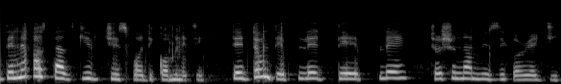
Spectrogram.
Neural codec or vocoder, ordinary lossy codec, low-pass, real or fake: codec, 16 kHz, 4 kbps, X-Codec, WavLM features, trained on Multilingual LibriSpeech; none; 7.2 kHz; fake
